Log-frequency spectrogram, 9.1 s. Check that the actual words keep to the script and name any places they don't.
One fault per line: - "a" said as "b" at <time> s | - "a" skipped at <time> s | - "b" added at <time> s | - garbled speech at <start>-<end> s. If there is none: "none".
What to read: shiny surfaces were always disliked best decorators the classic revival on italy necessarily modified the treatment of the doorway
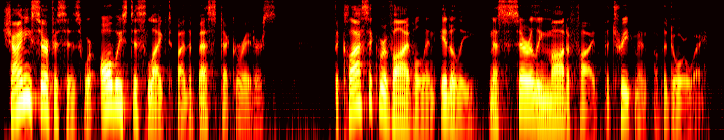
- "by the" added at 2.2 s
- "on" said as "in" at 5.3 s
